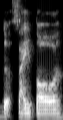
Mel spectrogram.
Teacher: meletakkan makhraj ke hadapan sedikit dari tengah lidah, lalu keluar suaranya hampir sama dengan huruf sin. Baca shin tapi bunyi sin.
